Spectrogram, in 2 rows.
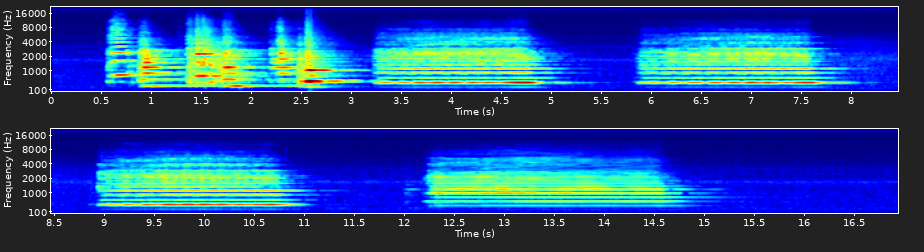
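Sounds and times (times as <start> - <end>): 
violin playing with anguish and despair: 0.6 - 5.1, 5.9 - 8.0, 9.0 - 11.1, 12.2 - 15.1.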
